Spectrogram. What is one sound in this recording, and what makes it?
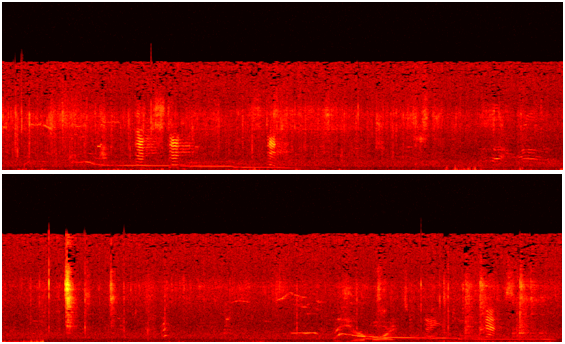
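A man whistles long, falling commands to a herding dog.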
